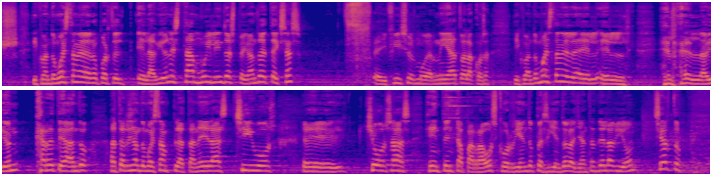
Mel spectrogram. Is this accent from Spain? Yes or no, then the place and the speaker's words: no; Colombia; Y yo decía, pues hombre, yo soy colombiano.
